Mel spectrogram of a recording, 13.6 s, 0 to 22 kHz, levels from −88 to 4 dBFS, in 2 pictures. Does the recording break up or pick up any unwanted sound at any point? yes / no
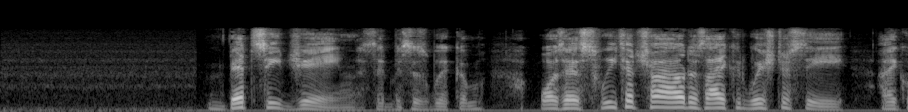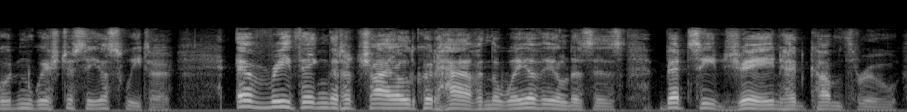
no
